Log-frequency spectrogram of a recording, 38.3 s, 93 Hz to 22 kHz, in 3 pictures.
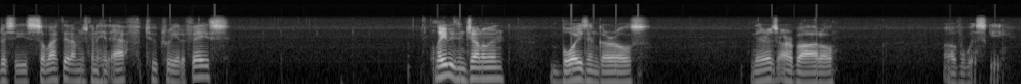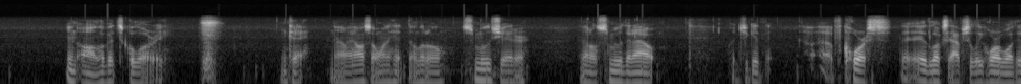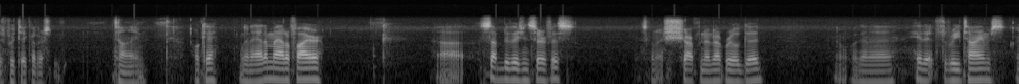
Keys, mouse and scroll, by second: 1.8 f, 2.4 z, 5.3 Tab, 7.8 KP_1, 15.6 KP_1, 19.1 click.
